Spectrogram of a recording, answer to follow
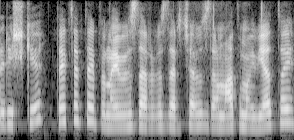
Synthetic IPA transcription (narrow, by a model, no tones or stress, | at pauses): ɾʲɪʃʲkʲɪt̪ɐɪp̚t̪ɐɪp̚t̪ɐɪpjɪnɐɪʋʲɪzd̪ɐɾʋʲɪsd̪ɐrt͡ʃʲɛʋʲɪzd̪ɐrmɑːt̪oːmojʋʲiɛt̪oːj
